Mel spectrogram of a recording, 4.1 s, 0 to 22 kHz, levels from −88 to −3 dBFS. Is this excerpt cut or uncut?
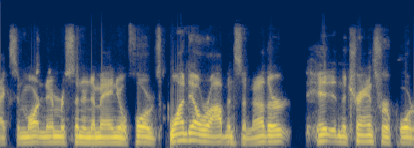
cut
